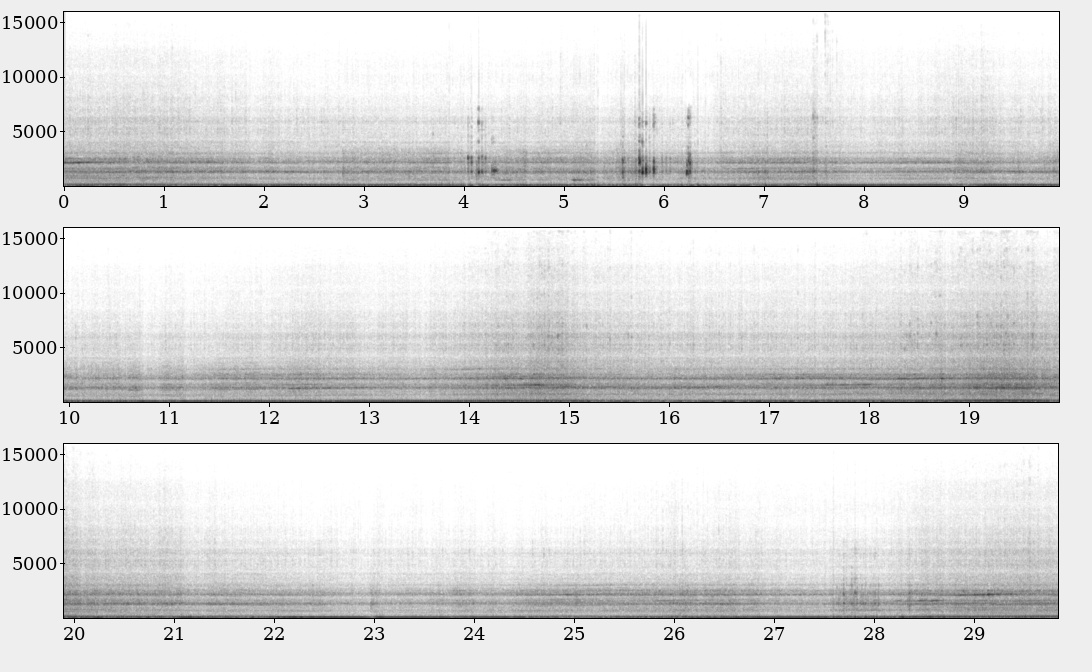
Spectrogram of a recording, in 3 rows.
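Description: Caterham 420R SV's four-cylinder Ford Duratec engine heard onboard at track pace, its pitch rising and falling again and again as the car accelerates and slows through the gears. A few sharp clicks come about four to six seconds in.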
